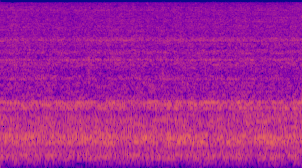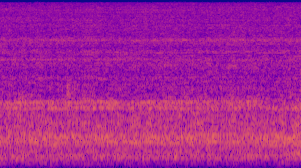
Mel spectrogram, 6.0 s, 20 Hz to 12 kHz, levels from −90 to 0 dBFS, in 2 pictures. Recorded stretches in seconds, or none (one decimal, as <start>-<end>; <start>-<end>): 0.0-6.0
